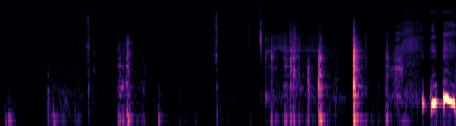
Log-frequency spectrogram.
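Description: A tarot deck being picked up off a wooden table and shuffled by hand: scattered light taps and slides of cards at first, then denser rustling of cards with sharp clicks from about halfway through.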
